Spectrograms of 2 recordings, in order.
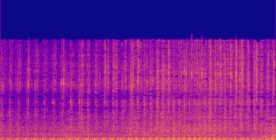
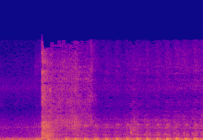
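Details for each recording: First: Idling single-cylinder motorcycle: a heavy, rapid clatter and knock with every firing stroke and strong vibration, unusually loud. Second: Motorcycle engine after repair, which had been very noisy before: it starts and settles into a steady, even, quiet idle with no knocking or rattle.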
